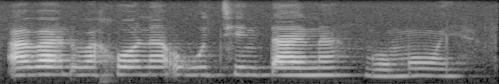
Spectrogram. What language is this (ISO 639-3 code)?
nbl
